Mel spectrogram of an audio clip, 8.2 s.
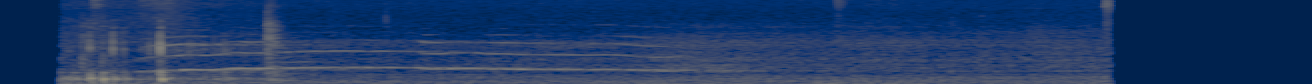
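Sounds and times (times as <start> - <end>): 
dog howling: 0.5 - 6.3
dog yelping: 0.7 - 4.8.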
